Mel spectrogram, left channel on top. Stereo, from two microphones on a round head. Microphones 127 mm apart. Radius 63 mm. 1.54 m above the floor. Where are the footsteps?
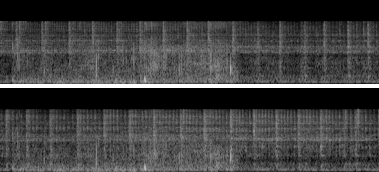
30° left (ahead or behind); by 2.4 s 45° left (ahead or behind).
